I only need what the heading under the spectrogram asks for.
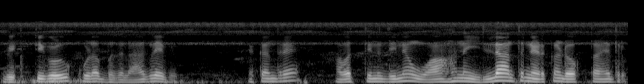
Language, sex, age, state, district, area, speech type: Kannada, male, 18-30, Karnataka, Chamarajanagar, rural, spontaneous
